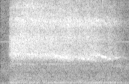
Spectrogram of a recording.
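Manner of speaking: soft unvoiced shh; hush sound. Shown as a demonstration. Preacher demonstrating the sound of silence, a soft shh. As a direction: hush the room with a long shh. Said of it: "Es este el sonido".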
